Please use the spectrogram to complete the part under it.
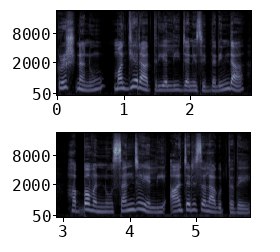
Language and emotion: Kannada, neutral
